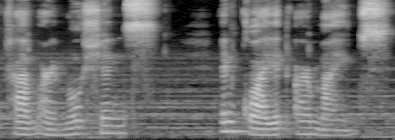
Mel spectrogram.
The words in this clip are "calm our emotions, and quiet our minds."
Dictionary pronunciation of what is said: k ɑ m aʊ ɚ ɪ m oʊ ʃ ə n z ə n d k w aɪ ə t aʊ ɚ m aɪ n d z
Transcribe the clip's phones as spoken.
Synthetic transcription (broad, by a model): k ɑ m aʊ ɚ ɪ m oʊ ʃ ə n s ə n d k w aɪ ə t aʊ ɚ m aɪ n d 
